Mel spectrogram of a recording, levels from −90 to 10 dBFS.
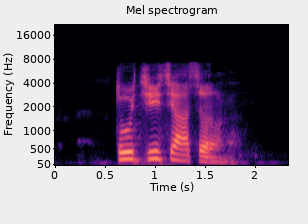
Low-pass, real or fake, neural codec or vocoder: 7.2 kHz; fake; autoencoder, 48 kHz, 32 numbers a frame, DAC-VAE, trained on Japanese speech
